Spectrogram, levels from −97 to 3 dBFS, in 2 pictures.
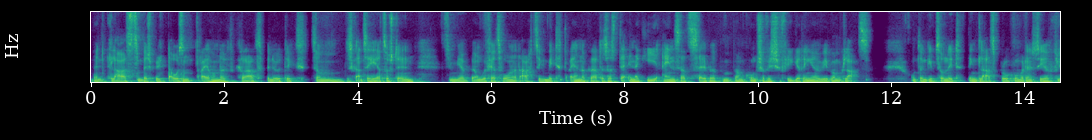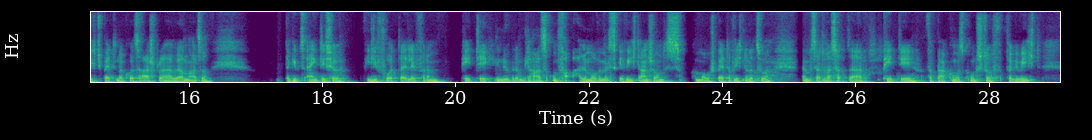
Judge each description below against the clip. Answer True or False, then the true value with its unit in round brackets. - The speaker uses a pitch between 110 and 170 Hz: False (95 Hz)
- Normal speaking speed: False (195 wpm)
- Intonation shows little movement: True (2.1 semitones)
